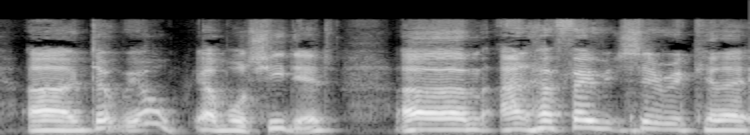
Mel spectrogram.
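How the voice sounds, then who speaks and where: A British accent shapes the speech. It is a man talking. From UK. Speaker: horror author. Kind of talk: interview. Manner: halting, many fillers.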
